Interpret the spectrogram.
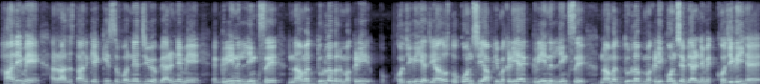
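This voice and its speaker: A man's voice: sits high, steady tone, quick pace, hardly any pauses. A male coaching teacher running an exam quiz lesson, who reads each question and its options, then stresses the answer and keeps telling viewers to remember it. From Rajasthan, India. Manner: addresses viewers as friends, urges them to remember. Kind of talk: current affairs quiz lesson.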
